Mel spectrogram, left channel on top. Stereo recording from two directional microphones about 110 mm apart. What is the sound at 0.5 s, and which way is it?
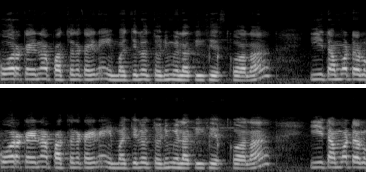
Speech, 10° left (ahead or behind).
